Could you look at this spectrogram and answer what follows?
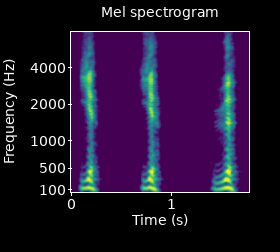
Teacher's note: Make a y sound while rounding your lips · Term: W with umlaut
